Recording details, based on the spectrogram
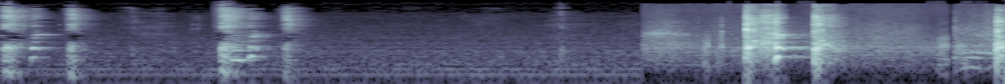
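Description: Repeated short, dry coughs in small clusters, a persistent cough that keeps recurring.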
